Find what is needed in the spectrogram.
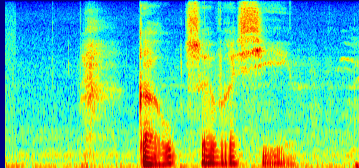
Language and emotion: Russian, neutral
